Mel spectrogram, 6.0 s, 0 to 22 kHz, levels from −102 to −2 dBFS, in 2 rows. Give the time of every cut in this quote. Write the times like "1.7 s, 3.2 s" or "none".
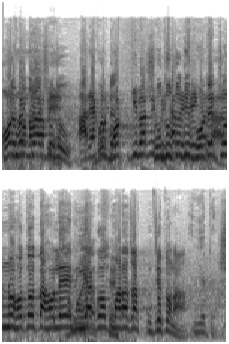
none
